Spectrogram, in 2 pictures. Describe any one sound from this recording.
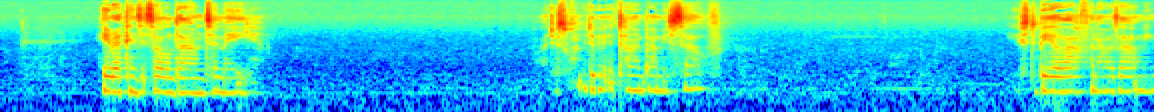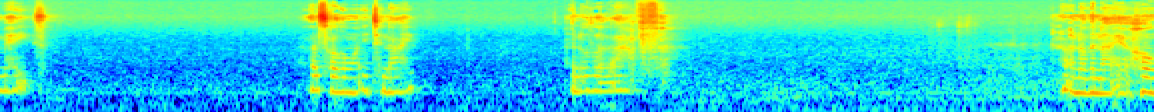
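A young woman speaks quietly and hesitantly, close by, with long pauses.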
